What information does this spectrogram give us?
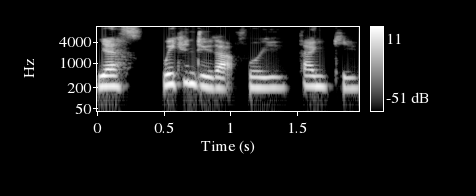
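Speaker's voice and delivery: the calmest, most unruffled, composed delivery. Imitating Michael Masi's voice after the others bring it up: calm Michael Masi voice. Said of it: "it's the most calmest thing I've ever heard".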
